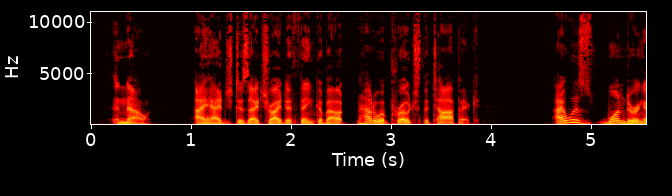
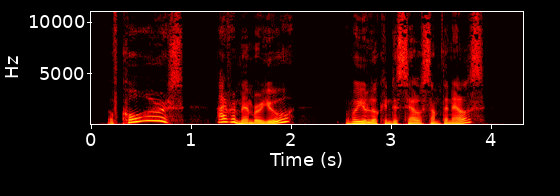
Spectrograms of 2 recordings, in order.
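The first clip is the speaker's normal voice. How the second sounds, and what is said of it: Thick Irish brogue, friendly tone. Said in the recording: “answered in his thick Irish brogue ... the businessman replied in a friendly tone”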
